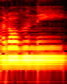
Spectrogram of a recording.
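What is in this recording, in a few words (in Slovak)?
"rovný", Slovak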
